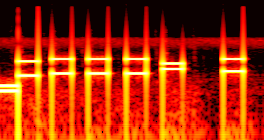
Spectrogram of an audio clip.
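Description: A short low tone gives way to six clear touch-tone beeps as a phone number is dialed, keyed in a steady rhythm with a brief pause before the final press. No one speaks.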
